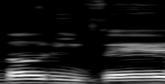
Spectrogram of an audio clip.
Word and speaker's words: Bon Iver: really yeah you said you say it bony bear it's like a french thing it makes me feel pretentious whenever i say it but it is it is the proper pronunciation but that song is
